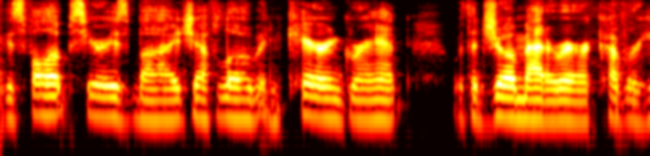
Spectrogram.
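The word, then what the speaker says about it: Jeph Loeb: It's Jeff Loeb, J-E-P-H, Jeff Matsuda, J-E-F-F, and the title character, Jeff, G-E-O-F-F.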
